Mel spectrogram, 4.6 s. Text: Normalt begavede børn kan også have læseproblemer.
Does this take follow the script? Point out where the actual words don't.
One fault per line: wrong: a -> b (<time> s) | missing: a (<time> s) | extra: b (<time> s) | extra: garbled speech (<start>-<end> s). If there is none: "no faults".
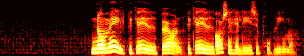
wrong: kan -> begavede (2.8 s)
